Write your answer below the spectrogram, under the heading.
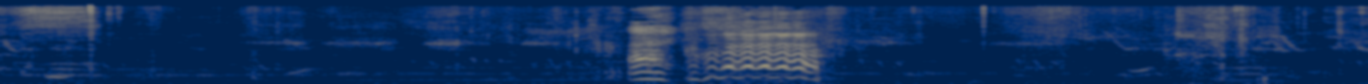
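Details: Baby goat kid playing with a human baby gives one loud, quavering bleat lasting about a second, its pitch wobbling rapidly, just after a brief sharp note; otherwise faint background murmur.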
